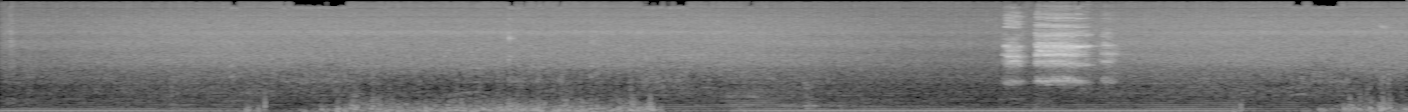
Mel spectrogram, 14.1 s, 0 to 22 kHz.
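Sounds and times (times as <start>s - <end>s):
steady low hum: 0.0s - 14.0s
rooster crowing: 10.0s - 11.6s.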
